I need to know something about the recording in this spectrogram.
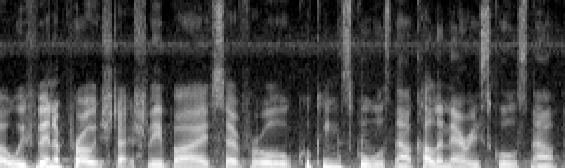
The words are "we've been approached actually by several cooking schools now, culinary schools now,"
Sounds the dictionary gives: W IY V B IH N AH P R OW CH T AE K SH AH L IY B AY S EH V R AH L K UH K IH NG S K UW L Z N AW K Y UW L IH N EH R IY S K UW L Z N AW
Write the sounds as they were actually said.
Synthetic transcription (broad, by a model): W IY V B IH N AH P R OW CH T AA K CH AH L IY B AY S EH V R AH L K UH K IH NG S K UW L Z N AW K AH L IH N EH R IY S K UW L Z N AW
